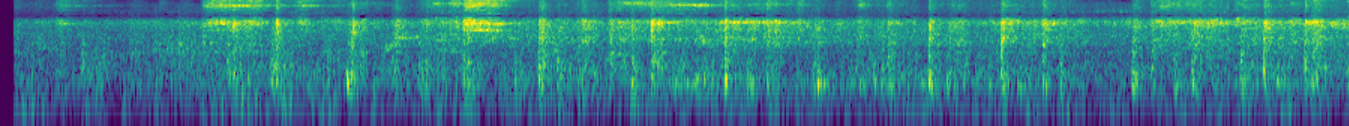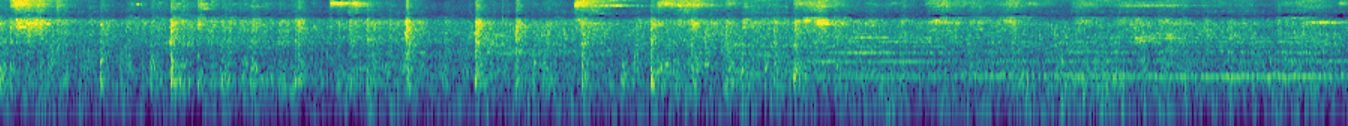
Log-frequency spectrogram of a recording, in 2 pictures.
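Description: Passenger train running, heard from an open door or window of a carriage: a steady rumble and rush, with the wheels clicking and clattering over rail joints and points. About three-quarters of the way through, a steady high tone comes in and holds.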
